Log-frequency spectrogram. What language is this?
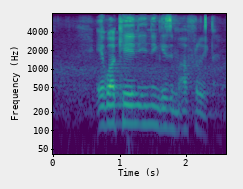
Zulu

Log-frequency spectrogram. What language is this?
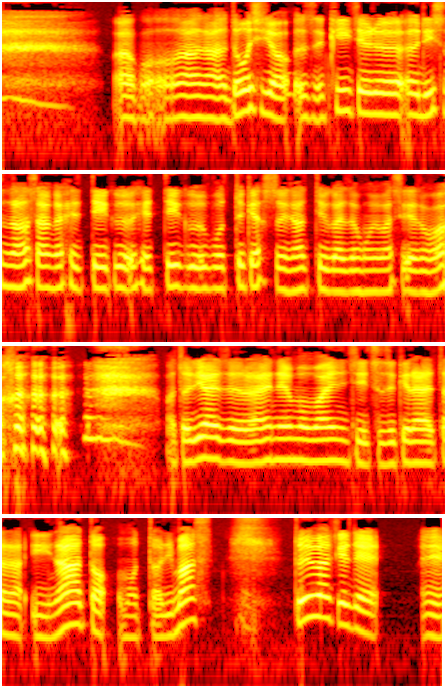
Japanese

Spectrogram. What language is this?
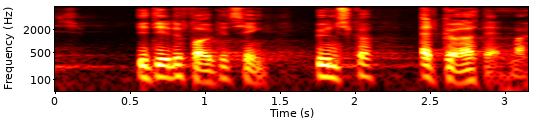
Danish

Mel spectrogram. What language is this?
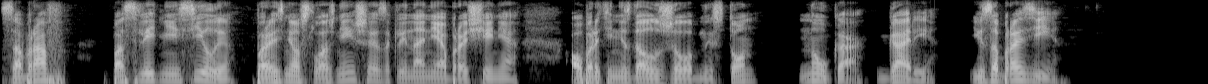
Russian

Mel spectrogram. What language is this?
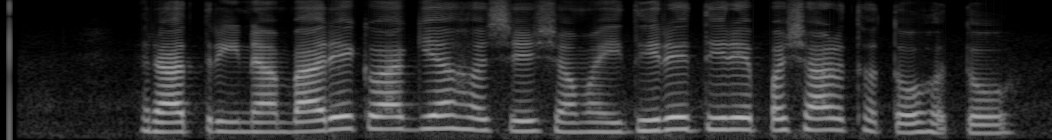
Gujarati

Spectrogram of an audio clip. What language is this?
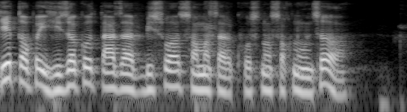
Nepali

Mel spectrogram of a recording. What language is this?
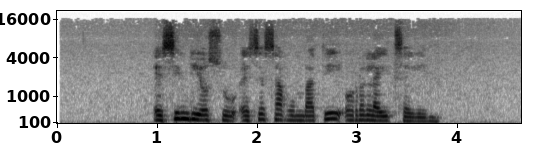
Basque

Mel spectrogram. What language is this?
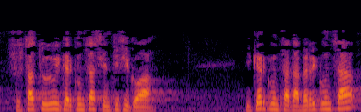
Basque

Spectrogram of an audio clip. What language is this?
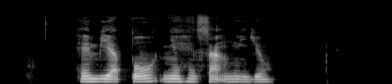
Guarani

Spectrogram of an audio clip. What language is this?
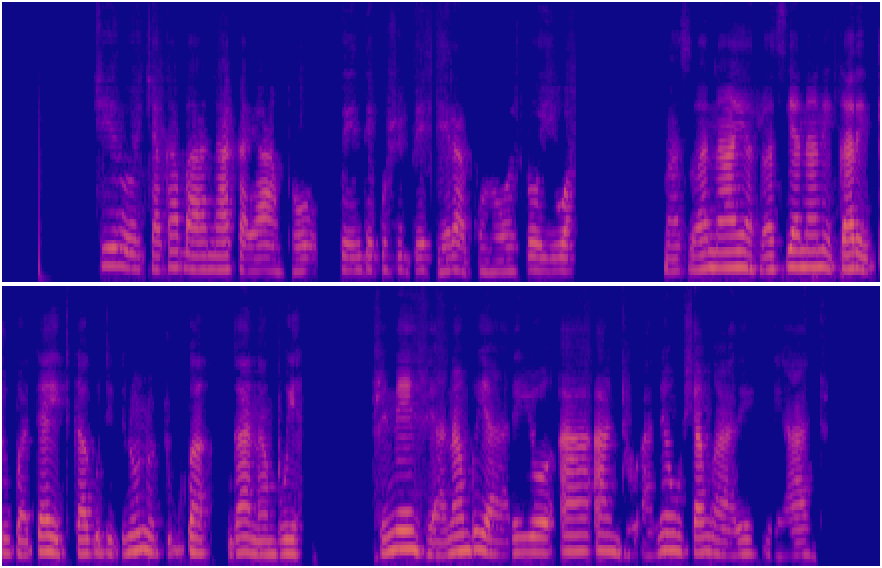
Ndau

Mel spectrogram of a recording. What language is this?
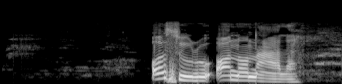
Igbo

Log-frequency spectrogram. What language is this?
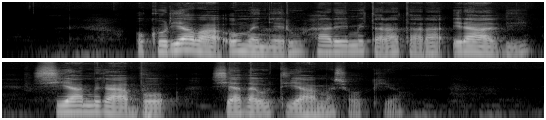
Kikuyu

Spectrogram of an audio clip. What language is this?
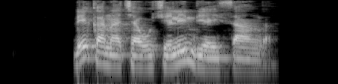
Taita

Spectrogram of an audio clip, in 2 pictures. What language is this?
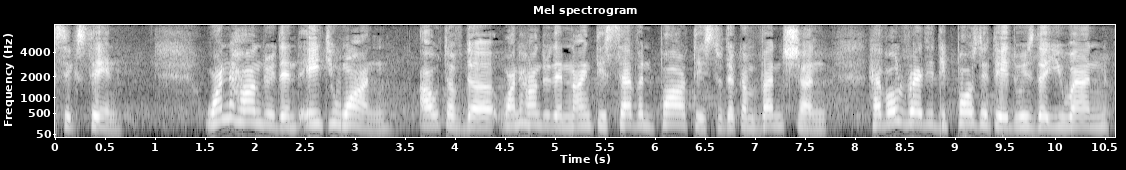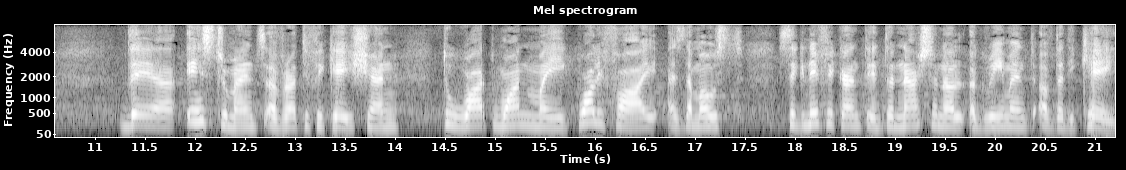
English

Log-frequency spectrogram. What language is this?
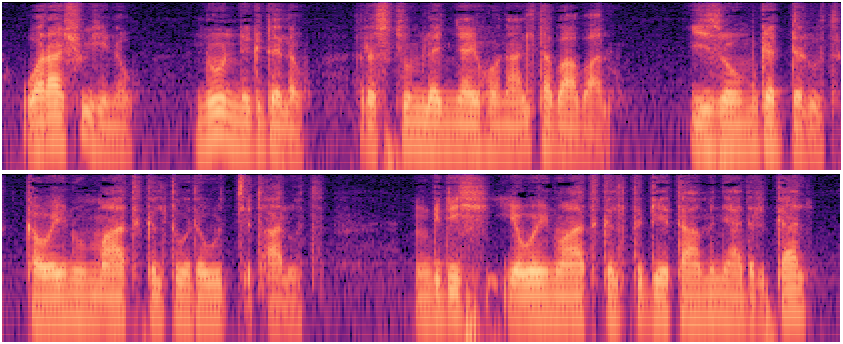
Amharic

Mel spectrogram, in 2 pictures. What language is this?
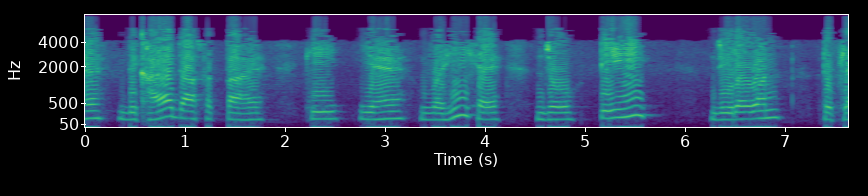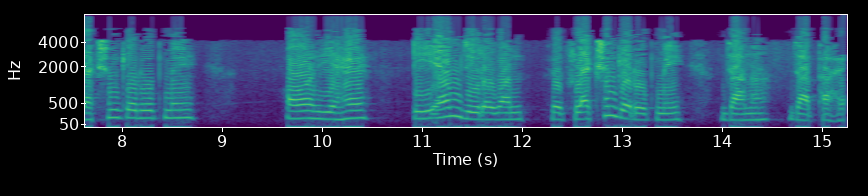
Hindi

